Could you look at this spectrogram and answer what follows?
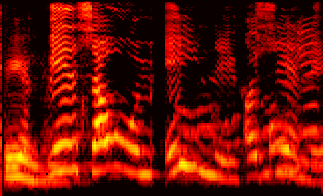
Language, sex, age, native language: Icelandic, male, 9, Icelandic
